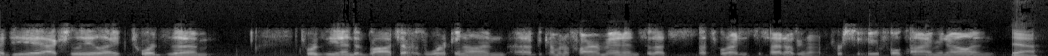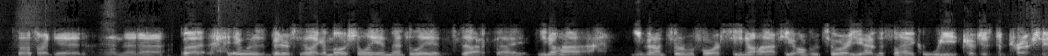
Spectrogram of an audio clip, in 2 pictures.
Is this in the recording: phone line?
yes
